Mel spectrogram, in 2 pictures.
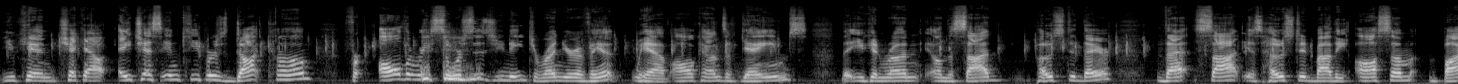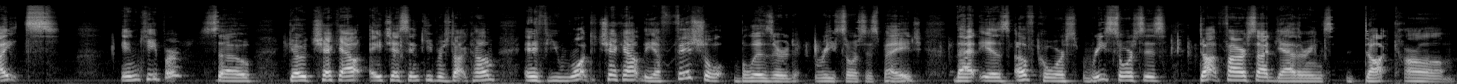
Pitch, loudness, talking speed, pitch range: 180 Hz, -20 LUFS, 125 wpm, 155-195 Hz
